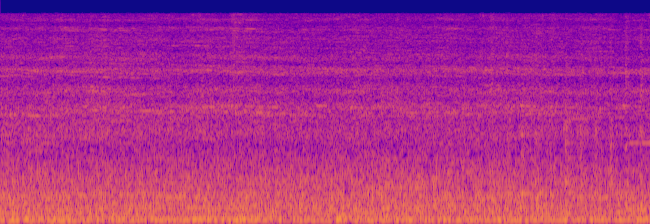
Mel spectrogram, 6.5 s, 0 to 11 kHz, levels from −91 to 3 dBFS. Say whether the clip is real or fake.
real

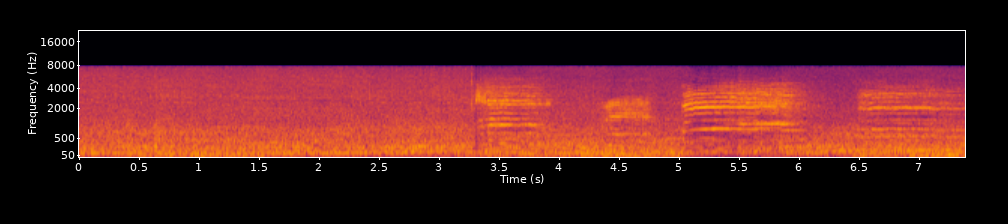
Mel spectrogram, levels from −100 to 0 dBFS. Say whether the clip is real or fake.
fake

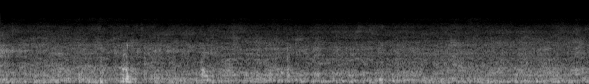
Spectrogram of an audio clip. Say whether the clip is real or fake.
fake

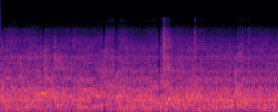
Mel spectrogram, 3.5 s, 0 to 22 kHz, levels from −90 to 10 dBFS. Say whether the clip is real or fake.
fake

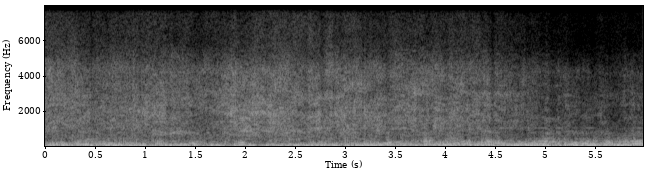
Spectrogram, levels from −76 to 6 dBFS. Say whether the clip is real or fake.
fake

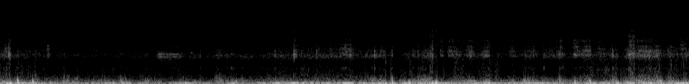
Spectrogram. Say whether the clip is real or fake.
real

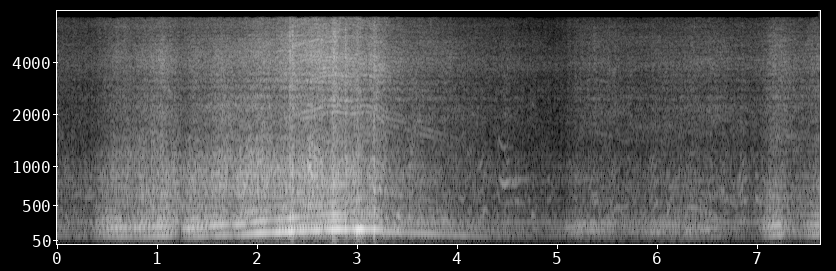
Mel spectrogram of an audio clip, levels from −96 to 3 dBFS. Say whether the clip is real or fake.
real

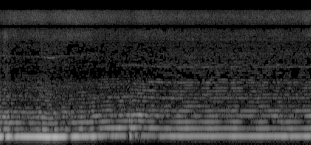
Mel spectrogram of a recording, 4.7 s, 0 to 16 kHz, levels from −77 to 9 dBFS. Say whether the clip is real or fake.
real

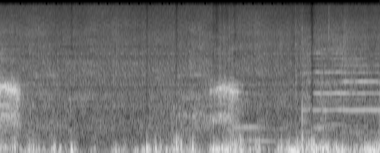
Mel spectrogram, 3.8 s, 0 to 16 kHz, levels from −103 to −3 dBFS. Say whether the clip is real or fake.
fake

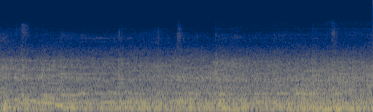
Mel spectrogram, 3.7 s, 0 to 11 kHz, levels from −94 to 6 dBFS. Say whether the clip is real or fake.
fake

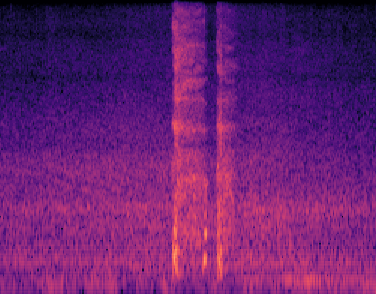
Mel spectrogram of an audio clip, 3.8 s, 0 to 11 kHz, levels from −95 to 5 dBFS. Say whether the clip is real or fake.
real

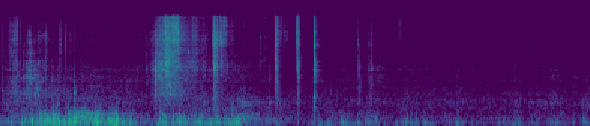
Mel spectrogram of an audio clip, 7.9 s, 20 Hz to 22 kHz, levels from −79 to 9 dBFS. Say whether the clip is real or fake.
fake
